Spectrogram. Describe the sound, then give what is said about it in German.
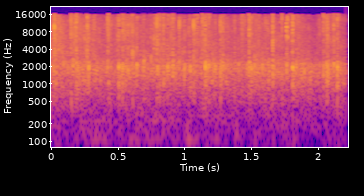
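An audience applauds at the end of a talk at a congress, a steady, even wash of many hands clapping without pause. “Applaus, Applaus, Applaus, Applaus.”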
